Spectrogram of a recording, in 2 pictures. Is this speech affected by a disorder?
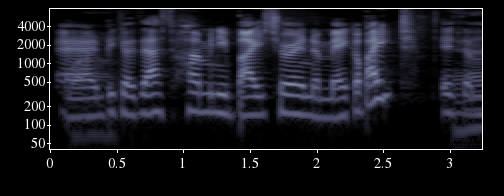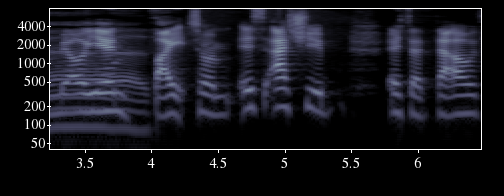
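Yes: born deaf; congenital deafness from birth.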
